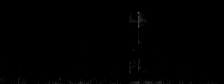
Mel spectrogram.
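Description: Near silence, broken by a single short click about one and a half seconds in.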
